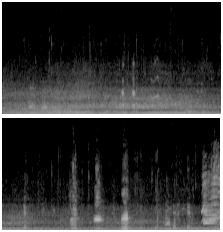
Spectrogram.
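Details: African and Toulouse geese in a backyard after waterbirds, giving a few short harsh honks in the latter half, about one every half second, over a steady low hum and background noise.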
